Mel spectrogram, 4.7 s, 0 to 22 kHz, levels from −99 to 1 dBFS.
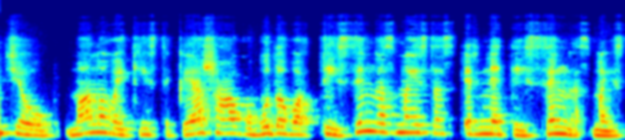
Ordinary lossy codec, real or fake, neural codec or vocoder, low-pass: AAC, 64 kbps; real; none; 14.4 kHz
